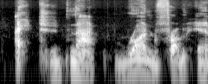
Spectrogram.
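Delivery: play-acted fury, voice quivering almost to shaking. Retelling Mustafa Ali's parking lot answer, imitating him furious and quivering. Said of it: "he's almost quivering. He's so mad".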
